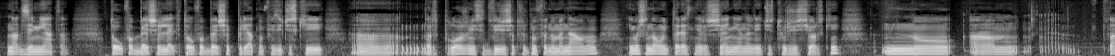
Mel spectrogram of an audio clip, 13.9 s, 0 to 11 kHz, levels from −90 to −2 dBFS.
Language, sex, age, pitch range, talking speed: Bulgarian, male, 20-39, 95-110 Hz, 110 wpm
